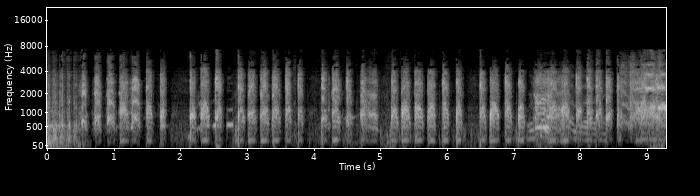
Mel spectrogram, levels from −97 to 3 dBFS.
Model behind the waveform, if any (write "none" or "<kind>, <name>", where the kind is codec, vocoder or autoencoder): codec, HILCodec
